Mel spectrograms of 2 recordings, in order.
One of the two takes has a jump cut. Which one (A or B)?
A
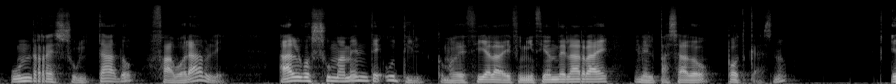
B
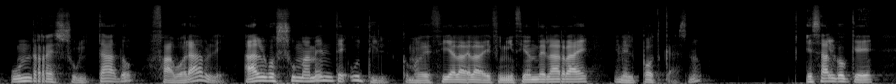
B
